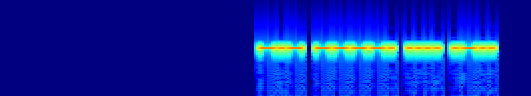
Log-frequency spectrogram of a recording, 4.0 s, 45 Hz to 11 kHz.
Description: Morse code, heard as a keyed tone, about 36 wpm, 700 Hz. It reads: K9HL
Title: USA Call Signs - 4 Characters - 35wpm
